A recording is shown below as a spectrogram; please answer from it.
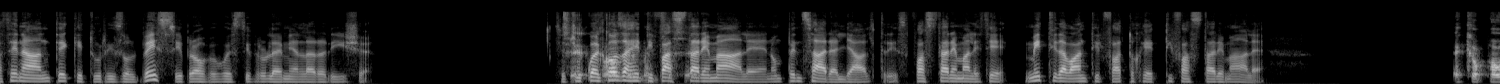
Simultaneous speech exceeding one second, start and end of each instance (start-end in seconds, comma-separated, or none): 5.6-6.9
